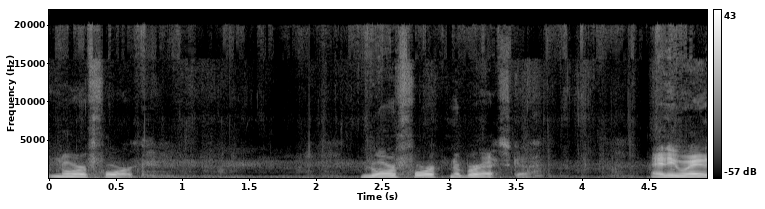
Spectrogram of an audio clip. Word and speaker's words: Norfolk: else in the world, you'd look at the town in Virginia and say that's Norfolk. It's spelled exactly the same way. I have no idea why, but people in Nebraska call it Norfolk.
